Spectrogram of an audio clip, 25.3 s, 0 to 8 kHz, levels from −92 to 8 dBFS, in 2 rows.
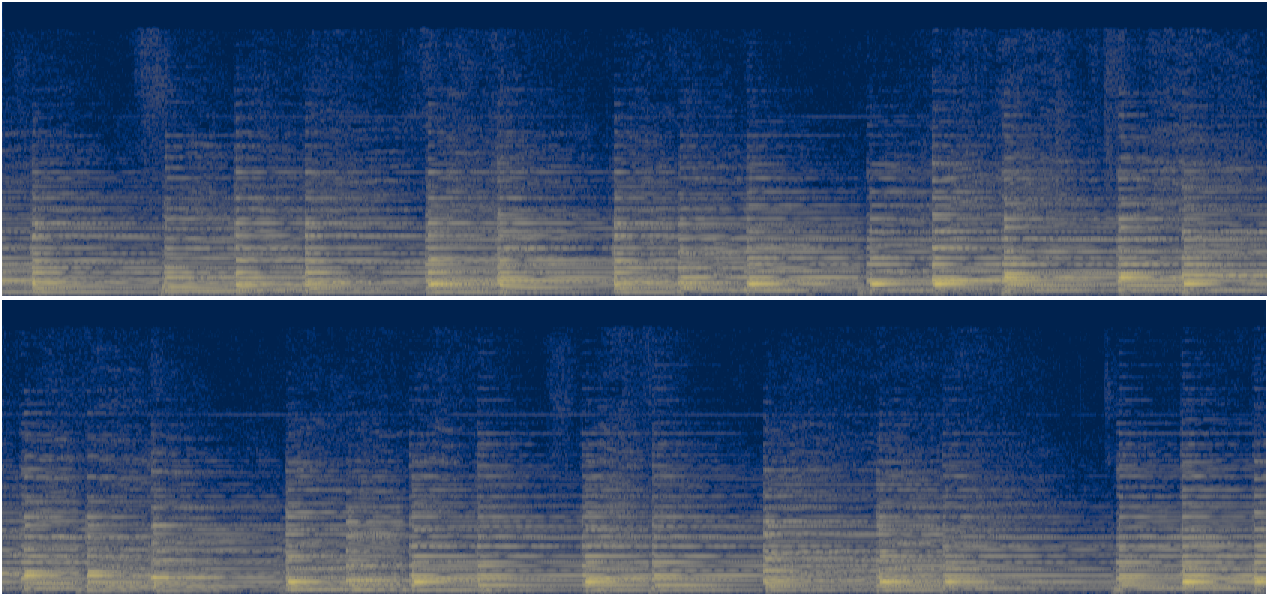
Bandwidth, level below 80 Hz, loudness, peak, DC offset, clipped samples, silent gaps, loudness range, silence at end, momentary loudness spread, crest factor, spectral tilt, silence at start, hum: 6.2 kHz; -62 dBFS; -26 LUFS; -6 dBFS; under 0.1%; under 0.1%; none; 4 LU; 0 s; 12 LU; 20 dB; -8.5 dB/octave; 0 s; none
